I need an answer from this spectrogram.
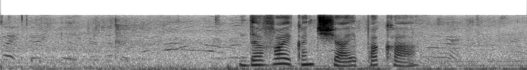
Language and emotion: Russian, neutral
